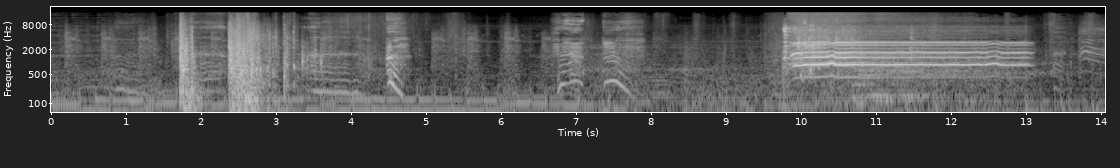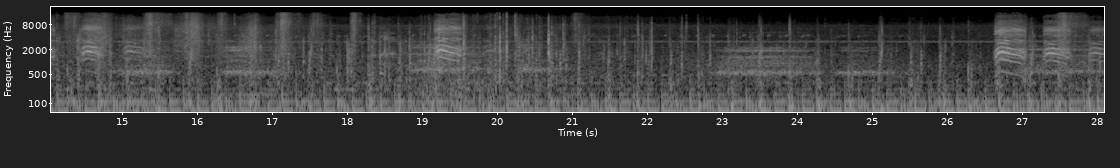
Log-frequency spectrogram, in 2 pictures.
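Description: Heavy footsteps tread steadily through grass.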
